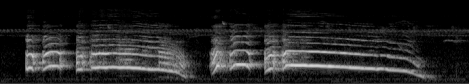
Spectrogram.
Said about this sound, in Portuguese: Esse dia, como todos os dias, eu havia acordado com o canto do galo.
